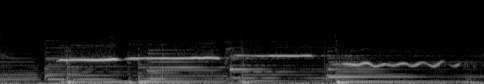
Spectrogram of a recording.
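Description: A man whistles a tune in long, held notes over a steady instrumental backing, the chords shifting about once a second, ending on a wavering, vibrato-laden note.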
